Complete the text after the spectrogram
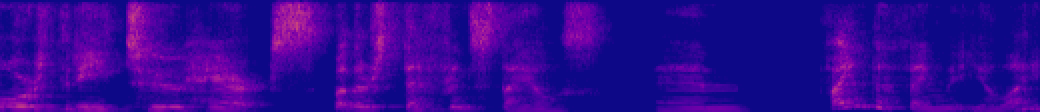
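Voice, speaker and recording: The speaker is a woman with a somewhat breathy voice. She talks at a fairly slow pace. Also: fairly high pitch for a woman, lively intonation. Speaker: therapist, former teacher. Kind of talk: Q&A at online talk.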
